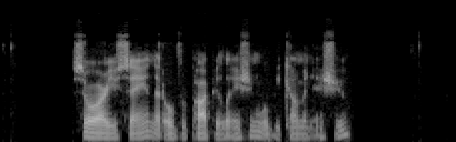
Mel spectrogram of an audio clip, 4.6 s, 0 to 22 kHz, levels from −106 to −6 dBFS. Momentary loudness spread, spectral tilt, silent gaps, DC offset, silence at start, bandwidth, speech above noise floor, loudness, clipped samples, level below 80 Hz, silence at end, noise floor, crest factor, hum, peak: 11 LU; -3 dB/octave; none; under 0.1%; 0.75 s; 10.5 kHz; over 46 dB; -43 LUFS; under 0.1%; -78 dBFS; 1.05 s; under -90 dBFS; 24 dB; none; -22 dBFS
